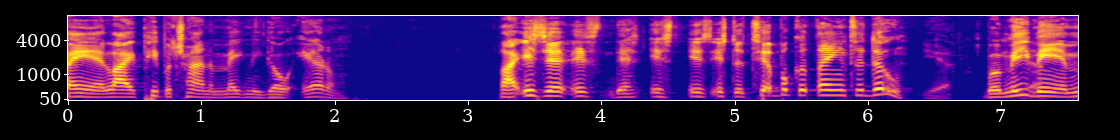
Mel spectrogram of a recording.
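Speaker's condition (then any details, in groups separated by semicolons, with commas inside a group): No condition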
